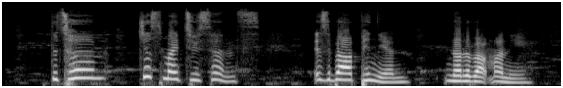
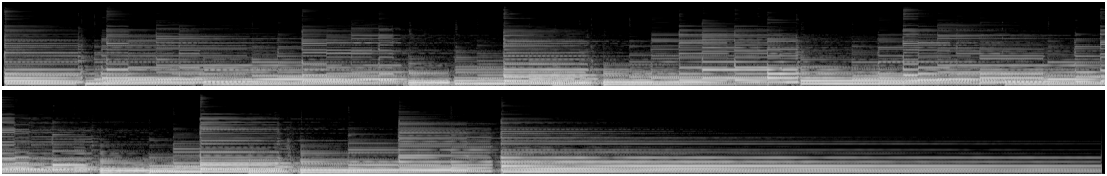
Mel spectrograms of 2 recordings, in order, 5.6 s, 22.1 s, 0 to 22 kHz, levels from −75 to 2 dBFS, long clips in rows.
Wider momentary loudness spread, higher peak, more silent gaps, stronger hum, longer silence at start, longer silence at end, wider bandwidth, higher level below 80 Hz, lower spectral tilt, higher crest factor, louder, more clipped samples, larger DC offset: first, 16 LU vs 8 LU; about the same, 0 dBFS vs 0 dBFS; neither; neither; first, 0.5 s vs 0 s; first, 0.3 s vs 0.05 s; first, 16 kHz vs 7 kHz; about the same, -42 dBFS vs -42 dBFS; second, -5 dB/octave vs -9.5 dB/octave; about the same, 16 dB vs 14 dB; about the same, -15 LUFS vs -15 LUFS; neither; neither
